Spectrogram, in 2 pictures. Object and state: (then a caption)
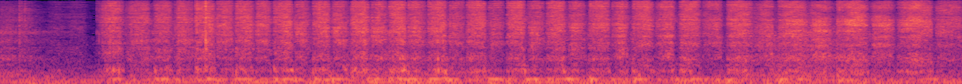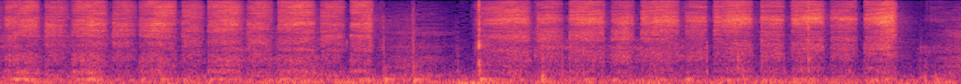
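Paper sheet being drawn on. A pastel or charcoal stick held in the fingers rubs and scrapes across a large sheet of paper, taped flat on a board, that bears a pastel drawing of an eye, while the other hand rests on the sheet. Quick, bright scratchy strokes repeat in a steady rhythm with two brief pauses.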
